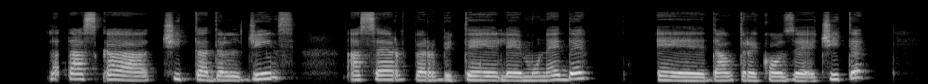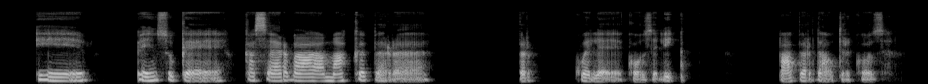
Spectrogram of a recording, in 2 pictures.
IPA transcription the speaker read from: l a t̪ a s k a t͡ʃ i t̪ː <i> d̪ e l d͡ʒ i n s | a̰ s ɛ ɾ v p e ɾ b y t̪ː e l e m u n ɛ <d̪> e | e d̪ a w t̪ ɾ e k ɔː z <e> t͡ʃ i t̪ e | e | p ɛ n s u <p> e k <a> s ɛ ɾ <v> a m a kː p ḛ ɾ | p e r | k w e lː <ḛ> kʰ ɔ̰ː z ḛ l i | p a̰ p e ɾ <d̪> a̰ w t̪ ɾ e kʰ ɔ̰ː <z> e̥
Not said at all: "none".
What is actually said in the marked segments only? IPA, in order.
a, d̪, e, k, a, v, ḛ, d̪, z

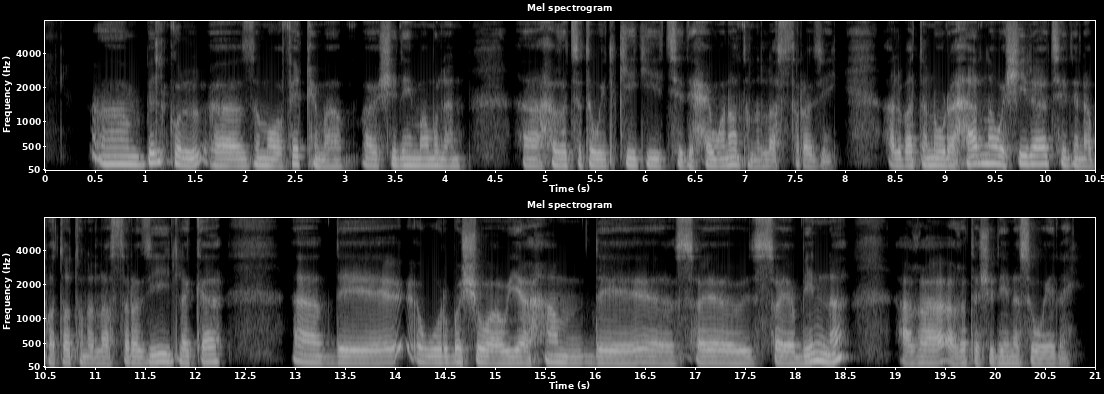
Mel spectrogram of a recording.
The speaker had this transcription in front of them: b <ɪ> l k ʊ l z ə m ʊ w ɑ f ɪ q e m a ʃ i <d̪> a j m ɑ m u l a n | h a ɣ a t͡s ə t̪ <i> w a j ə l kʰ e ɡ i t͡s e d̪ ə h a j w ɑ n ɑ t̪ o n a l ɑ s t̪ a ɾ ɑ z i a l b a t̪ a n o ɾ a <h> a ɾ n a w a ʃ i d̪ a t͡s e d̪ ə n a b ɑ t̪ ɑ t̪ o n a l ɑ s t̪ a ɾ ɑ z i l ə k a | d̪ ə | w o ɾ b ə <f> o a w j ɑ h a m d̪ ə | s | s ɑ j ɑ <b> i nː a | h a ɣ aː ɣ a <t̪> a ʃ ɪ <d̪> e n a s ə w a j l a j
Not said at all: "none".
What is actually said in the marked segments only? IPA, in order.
ɪ, d̪, a, h, ʃ, b, t̪, d̪

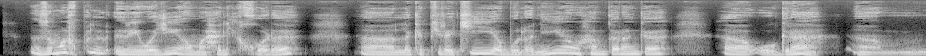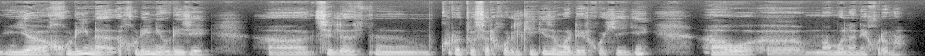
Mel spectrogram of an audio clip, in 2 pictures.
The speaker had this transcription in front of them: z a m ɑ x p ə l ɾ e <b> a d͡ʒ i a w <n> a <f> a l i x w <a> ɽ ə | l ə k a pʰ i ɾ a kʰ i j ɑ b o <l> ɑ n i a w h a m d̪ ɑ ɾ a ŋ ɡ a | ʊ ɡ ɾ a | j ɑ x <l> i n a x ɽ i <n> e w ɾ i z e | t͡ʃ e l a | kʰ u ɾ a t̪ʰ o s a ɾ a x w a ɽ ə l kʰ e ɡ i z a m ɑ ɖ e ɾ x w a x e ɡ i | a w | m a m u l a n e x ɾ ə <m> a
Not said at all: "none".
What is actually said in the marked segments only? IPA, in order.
w, m, h, a, l, ɽ, n, m

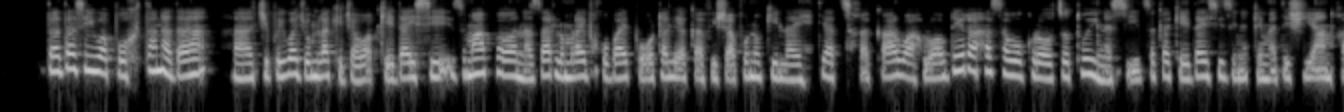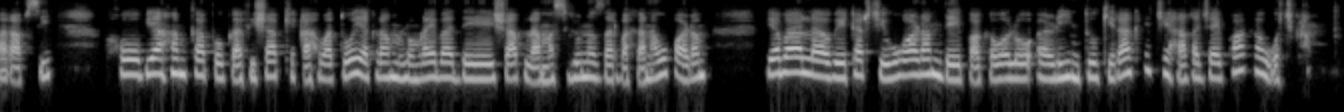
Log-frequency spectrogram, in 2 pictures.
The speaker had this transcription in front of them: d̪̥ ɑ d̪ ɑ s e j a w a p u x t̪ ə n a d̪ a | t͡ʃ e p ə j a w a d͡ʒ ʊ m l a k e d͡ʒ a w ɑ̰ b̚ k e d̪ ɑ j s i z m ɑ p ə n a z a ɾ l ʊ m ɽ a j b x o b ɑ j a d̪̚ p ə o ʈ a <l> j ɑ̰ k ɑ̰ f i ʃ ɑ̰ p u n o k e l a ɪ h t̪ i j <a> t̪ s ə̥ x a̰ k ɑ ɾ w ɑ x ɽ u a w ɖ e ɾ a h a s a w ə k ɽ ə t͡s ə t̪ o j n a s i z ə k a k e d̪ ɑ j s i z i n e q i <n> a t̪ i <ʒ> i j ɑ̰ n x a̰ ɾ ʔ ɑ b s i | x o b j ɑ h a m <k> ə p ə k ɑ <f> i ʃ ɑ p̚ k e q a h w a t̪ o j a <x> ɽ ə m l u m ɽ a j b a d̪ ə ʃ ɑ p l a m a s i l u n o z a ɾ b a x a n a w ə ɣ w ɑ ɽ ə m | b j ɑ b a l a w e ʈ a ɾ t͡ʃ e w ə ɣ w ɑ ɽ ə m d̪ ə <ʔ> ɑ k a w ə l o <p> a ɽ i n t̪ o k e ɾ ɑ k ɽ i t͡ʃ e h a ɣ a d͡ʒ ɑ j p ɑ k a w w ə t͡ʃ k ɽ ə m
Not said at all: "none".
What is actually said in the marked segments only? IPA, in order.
l, ɑ, m, ʃ, k, f, k, p, ʔ

